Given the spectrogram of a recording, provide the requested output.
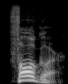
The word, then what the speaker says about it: Fogler: Okay, Fogler, I said it right.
